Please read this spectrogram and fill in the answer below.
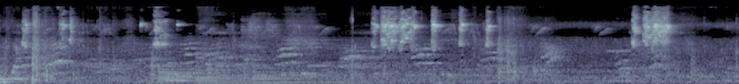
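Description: Thin paper kites rustling and crackling in short bursts as they are handled, with small birds chirping in the background.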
